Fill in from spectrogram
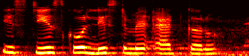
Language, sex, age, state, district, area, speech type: Urdu, female, 30-45, Uttar Pradesh, Lucknow, urban, read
